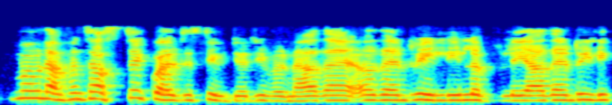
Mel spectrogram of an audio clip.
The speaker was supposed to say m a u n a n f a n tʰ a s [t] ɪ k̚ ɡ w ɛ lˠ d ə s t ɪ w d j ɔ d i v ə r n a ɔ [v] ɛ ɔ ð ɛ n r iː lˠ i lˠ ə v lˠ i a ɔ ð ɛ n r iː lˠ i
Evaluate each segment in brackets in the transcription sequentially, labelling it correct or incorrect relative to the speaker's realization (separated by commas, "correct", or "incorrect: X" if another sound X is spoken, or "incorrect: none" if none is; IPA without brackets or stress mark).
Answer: correct, incorrect: ð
